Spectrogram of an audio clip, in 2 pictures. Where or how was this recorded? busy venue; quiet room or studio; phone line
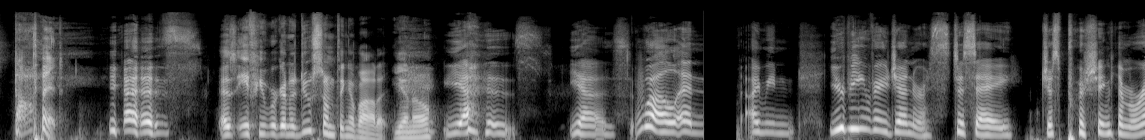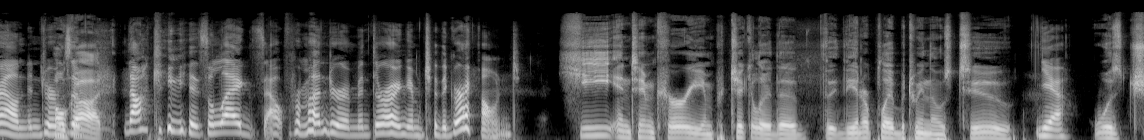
quiet room or studio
